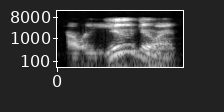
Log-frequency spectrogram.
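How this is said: The word 'you' is strongly stressed. "You, you, you. Really stressed"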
